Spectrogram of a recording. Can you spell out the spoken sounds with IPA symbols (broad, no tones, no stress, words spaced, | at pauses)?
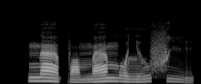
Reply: næ pɒmæmo lʲu fi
